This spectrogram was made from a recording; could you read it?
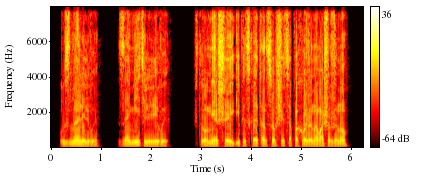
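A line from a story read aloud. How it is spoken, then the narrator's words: Calm. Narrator (Russian): Спокойно продолжил он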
